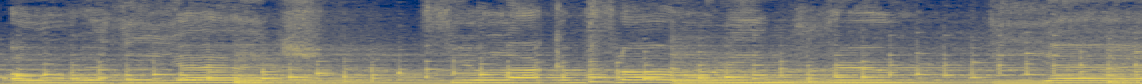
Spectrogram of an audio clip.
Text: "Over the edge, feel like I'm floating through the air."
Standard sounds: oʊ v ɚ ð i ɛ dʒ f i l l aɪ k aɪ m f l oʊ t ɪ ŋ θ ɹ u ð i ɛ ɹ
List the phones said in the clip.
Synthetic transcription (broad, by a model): oʊ v ɚ ð i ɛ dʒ f i l l aɪ k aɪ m f l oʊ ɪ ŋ θ ɹ u ð i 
